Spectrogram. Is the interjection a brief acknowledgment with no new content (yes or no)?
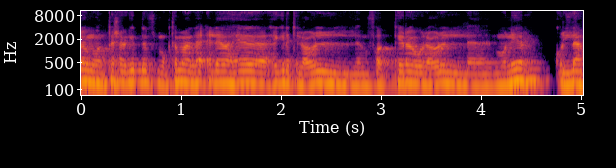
no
